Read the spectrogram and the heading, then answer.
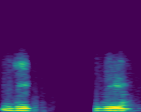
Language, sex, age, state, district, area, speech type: Urdu, male, 18-30, Delhi, South Delhi, urban, conversation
